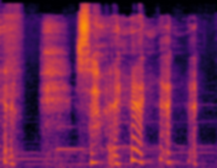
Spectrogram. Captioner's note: laughs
